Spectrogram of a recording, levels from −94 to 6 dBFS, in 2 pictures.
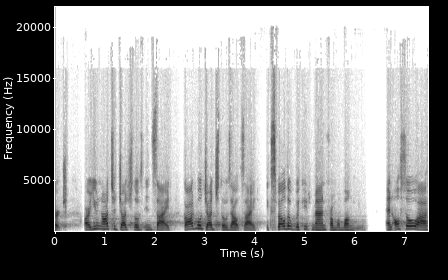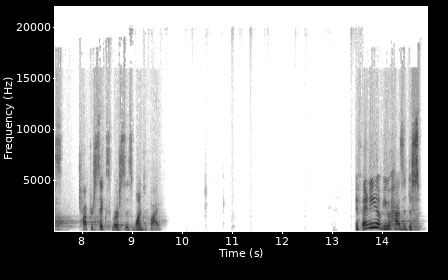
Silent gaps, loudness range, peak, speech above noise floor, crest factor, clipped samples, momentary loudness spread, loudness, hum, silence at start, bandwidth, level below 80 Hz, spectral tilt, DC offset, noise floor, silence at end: none; 9 LU; -2 dBFS; over 74 dB; 16 dB; under 0.1%; 12 LU; -17 LUFS; none; 0 s; 19.5 kHz; -74 dBFS; -3 dB/octave; under 0.1%; under -90 dBFS; 0.2 s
